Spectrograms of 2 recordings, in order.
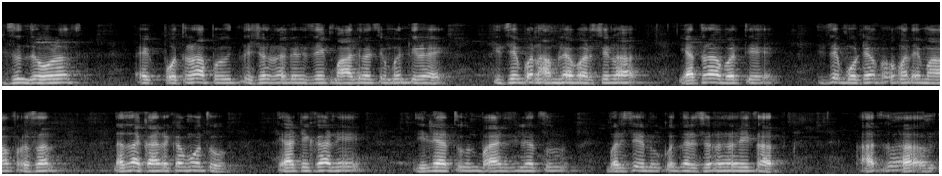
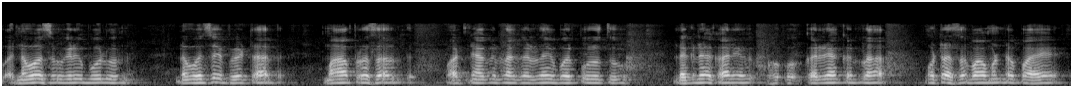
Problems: constant background noise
